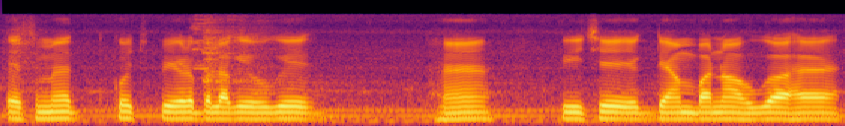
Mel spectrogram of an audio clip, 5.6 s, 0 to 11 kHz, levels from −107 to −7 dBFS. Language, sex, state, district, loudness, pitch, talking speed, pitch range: Hindi, male, Uttar Pradesh, Lalitpur, -16 LUFS, 125 Hz, 140 wpm, 125-130 Hz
